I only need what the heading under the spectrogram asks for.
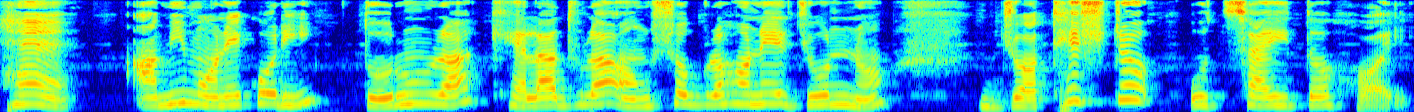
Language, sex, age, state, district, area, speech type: Bengali, female, 30-45, West Bengal, Hooghly, urban, spontaneous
